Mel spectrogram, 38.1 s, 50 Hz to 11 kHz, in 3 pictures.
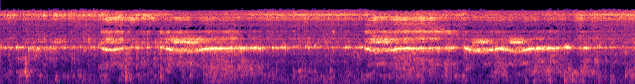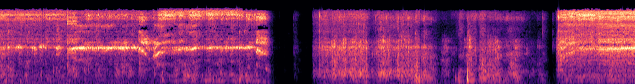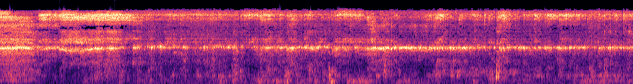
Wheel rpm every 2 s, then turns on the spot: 230, 220, 230, 230, 230, 230, 240, 220, 190, 20, 10, 30, 190, 220, 230, 230, 230, 230, 230.
18-22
